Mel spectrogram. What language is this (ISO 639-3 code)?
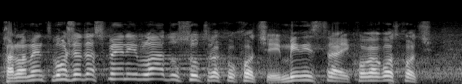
srp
